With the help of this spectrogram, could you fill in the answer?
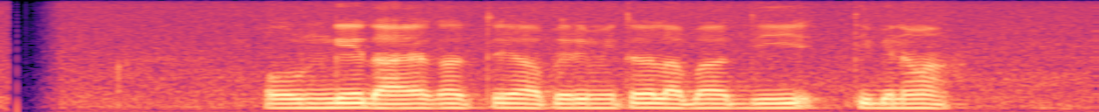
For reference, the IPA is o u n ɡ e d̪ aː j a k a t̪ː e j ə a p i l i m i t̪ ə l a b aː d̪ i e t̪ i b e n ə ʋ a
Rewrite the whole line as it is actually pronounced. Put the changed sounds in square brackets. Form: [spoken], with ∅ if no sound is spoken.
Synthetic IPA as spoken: o u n ɡ e d̪ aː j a k a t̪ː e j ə a p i [ɾ] i m i t̪ ə l a b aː d̪ i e t̪ i b e n ə ʋ a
